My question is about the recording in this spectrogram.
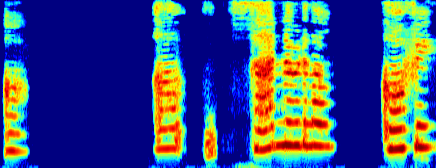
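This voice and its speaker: A woman's voice: very high-pitched, little pitch movement, very slow, bright, forceful tone, heavily acted. A woman voicing a timid young female personal assistant who pleads and defends herself. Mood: defensive.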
